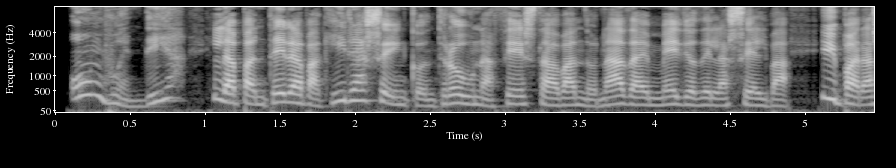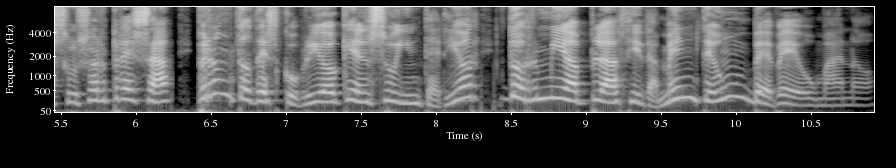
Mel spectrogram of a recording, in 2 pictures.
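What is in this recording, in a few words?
Spanish, female, narration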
